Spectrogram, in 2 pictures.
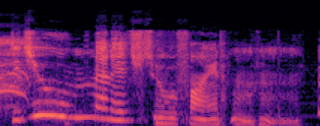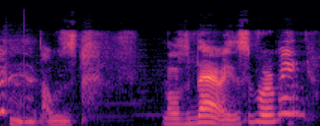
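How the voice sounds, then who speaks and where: Using a put-on character voice, a man speaks very slowly at a high pitch while faint music plays in the background. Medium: actual play. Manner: rambling, distracted, trailing off.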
